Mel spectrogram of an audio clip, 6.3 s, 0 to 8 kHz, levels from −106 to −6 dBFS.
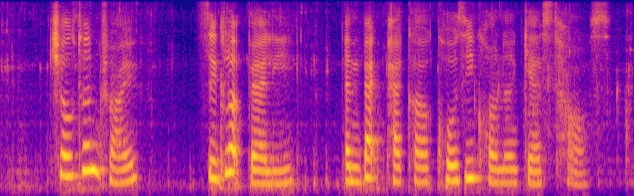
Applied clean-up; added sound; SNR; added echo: neural mask model RNNoise.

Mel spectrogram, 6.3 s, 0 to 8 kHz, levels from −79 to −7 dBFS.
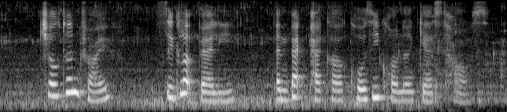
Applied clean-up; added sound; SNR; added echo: none; Sink (filling or washing); 16 dB; none.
